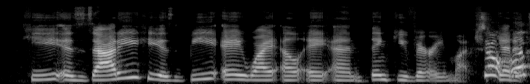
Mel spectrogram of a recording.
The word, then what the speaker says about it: Baylan: Or they'll spell it Baylon. I'm like, no, he is Zaddy. He is Baylan.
